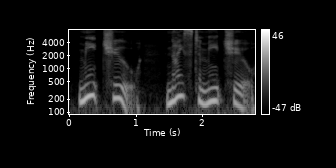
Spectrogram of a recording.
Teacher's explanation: We often blend the t in meet and the y in u to make a chi sound. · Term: assimilation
